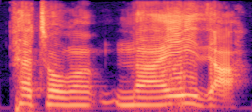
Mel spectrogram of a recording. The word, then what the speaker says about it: Ptolemais: And we, having concluded the voyage from Tyre, arrived at Ptolemais. Ptolemaida is the Greek pronunciation.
